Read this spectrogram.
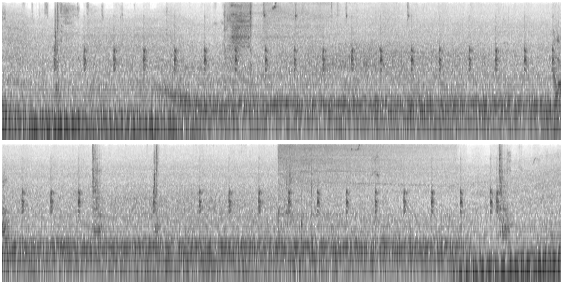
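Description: A turn signal ticks steadily.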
